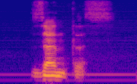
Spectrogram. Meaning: 1. Yellow-brown; yolk-colored 2. Pertaining to people with yellowish, red, auburn, or brown hair
- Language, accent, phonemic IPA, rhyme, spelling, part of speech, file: English, US, /ˈzæn.θəs/, -ænθəs, xanthous, adjective, En-us-xanthous.ogg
